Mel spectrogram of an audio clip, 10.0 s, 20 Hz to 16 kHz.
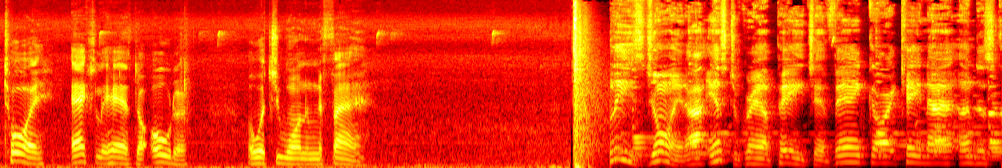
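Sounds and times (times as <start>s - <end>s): low wind rumble: 0.0s - 5.8s.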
